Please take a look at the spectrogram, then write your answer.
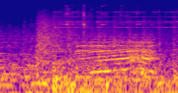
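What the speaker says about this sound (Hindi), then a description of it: "तुम इतना क्यों रंभा रही हो?" A cow lows loudly and close by, a single drawn-out moo with a rising, wavering tone in a quiet domestic setting, heard alone without talk.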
